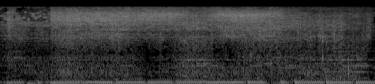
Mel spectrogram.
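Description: Smashed burger patties fry on a griddle with a loud, steady sizzling hiss that holds throughout, over a low humming drone, and no one speaks.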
